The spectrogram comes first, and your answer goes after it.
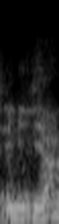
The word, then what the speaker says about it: Emilian: You do like a French pronunciation, so it's Emilian.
